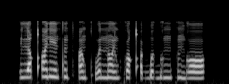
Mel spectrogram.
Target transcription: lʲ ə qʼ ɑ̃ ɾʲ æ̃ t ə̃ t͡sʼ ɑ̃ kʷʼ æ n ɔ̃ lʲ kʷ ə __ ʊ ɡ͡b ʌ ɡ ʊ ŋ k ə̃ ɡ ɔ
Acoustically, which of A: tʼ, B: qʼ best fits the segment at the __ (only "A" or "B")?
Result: B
